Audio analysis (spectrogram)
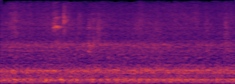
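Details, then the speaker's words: Maytag Neptune dryer after replacing worn idler pulleys, whose bearing had been suspected of causing loud noise: a low, even drum rumble with no squeal, thump or scraping. It now runs quietly, like new. "barely hear a thing. Is it turning? It is turning. So, what a difference. It's like a brand new dryer."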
